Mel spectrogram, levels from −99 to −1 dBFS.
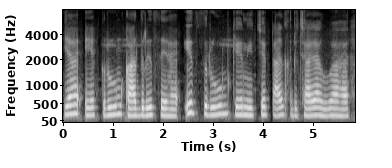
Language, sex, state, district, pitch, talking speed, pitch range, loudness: Hindi, female, Jharkhand, Palamu, 200 Hz, 145 wpm, 190-215 Hz, -17 LUFS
